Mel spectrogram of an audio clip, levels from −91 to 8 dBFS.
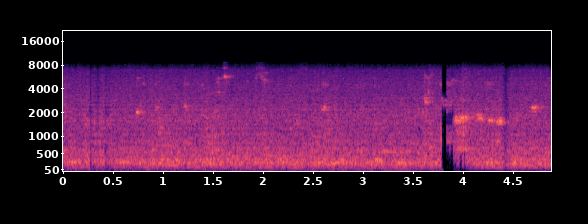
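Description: From 0.0 to 4.9 s, other side's voice leaking through, likely from incomplete echo cancellation: a second voice, roughly 10 dB above the talker, shows as overlapping harmonic stripes on a spectrogram.

From 3.81 to 3.93 s, speech suppressed in double talk: the talker's level drops by roughly 20 dB. This is likely the canceller turning both voices down, and it shows as a brief notch in the waveform envelope.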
